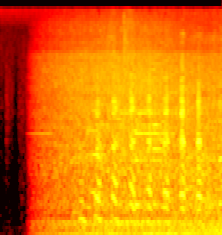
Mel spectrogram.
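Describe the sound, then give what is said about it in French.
A truck passing on a road during a street protest gives a rising, steady engine rumble and road noise that swells and holds loud, with voices faintly in the background. “Un camion passe.”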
